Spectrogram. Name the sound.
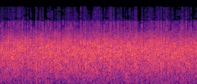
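applause sound effect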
